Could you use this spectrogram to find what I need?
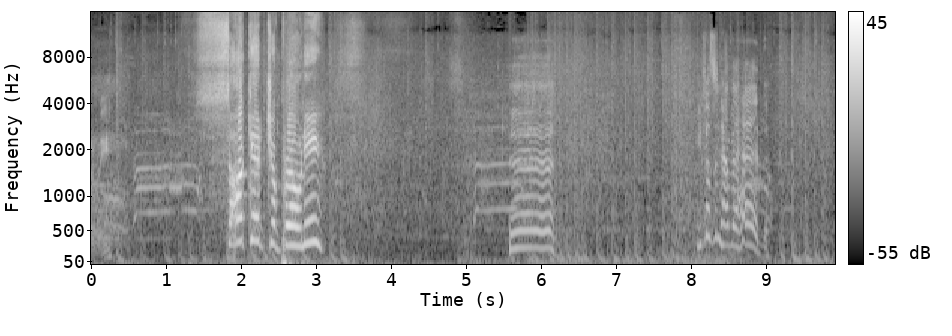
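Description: A gun fires in short bursts.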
